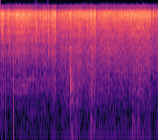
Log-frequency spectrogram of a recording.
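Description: Eggplant pieces frying in a hot pan, giving a loud continuous sizzle and crackle with a few sharper pops, heard alone without voices.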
